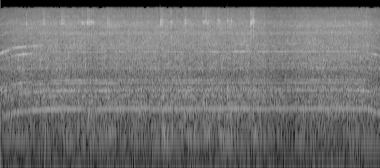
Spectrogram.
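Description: Electric hand mixer whisking a thin liquid batter of eggs, sugar, milk and oil. The motor spins up with a rising pitch at the start, runs steadily, and winds down with a falling pitch near the end.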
